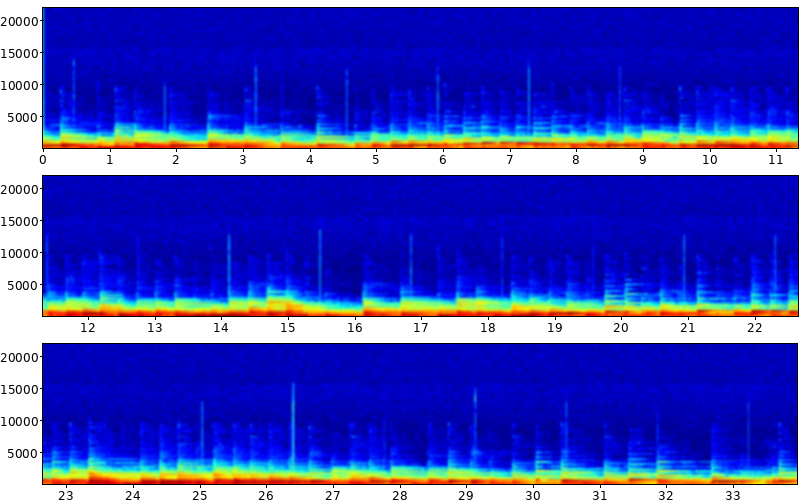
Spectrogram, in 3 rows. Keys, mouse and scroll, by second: 2.7 scroll up 1, 5.1-5.5 scroll up 1, 5.5 scroll down 1, 5.9 alt+click, 7.4-8.0 scroll down 1, 8.5 middle click, 9.2 scroll up 1, 9.8 scroll down 1, 14.3-14.7 scroll up 1, 15.0 middle click, 16.6 ctrl+d, 19.2 space, 23.9-24.9 scroll up 1.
